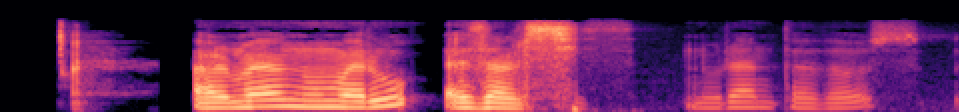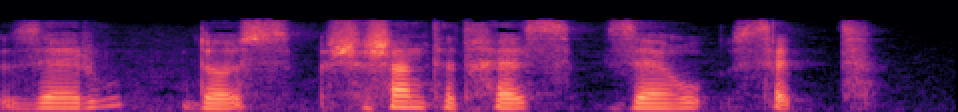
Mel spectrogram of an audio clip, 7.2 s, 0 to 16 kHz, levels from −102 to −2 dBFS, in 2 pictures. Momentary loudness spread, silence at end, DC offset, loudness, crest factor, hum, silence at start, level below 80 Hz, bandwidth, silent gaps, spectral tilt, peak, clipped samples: 20 LU; 0.4 s; under 0.1%; -19 LUFS; 20 dB; none; 0.2 s; -60 dBFS; 8 kHz; 0.59-0.72 s; -3.5 dB/octave; -2 dBFS; under 0.1%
